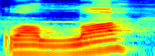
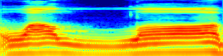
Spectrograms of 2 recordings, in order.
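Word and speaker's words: والله: terlebih dahulu begitu kemudian wallah di sini ada lafaz Allah sebelumnya ada huruf yang memiliki tanda baca fathah maka lafaz Allahnya dibaca tebalah Dibaca tabkhim wallah Jangan dibaca walla jangan tapi dibaca wallah begitu kemudian di sini ada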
